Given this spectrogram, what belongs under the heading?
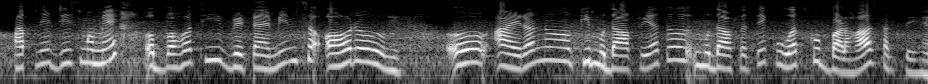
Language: Urdu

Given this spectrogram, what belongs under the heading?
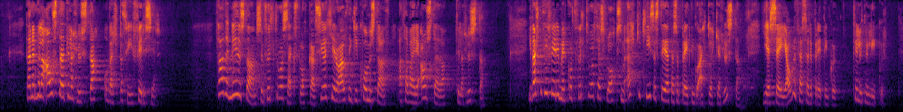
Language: Icelandic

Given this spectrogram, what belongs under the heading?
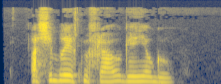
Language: Western Frisian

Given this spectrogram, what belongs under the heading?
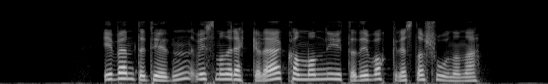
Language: Norwegian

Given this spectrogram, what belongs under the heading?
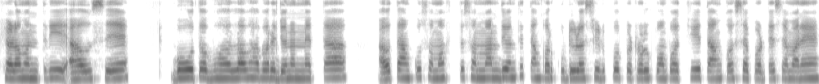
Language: Odia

